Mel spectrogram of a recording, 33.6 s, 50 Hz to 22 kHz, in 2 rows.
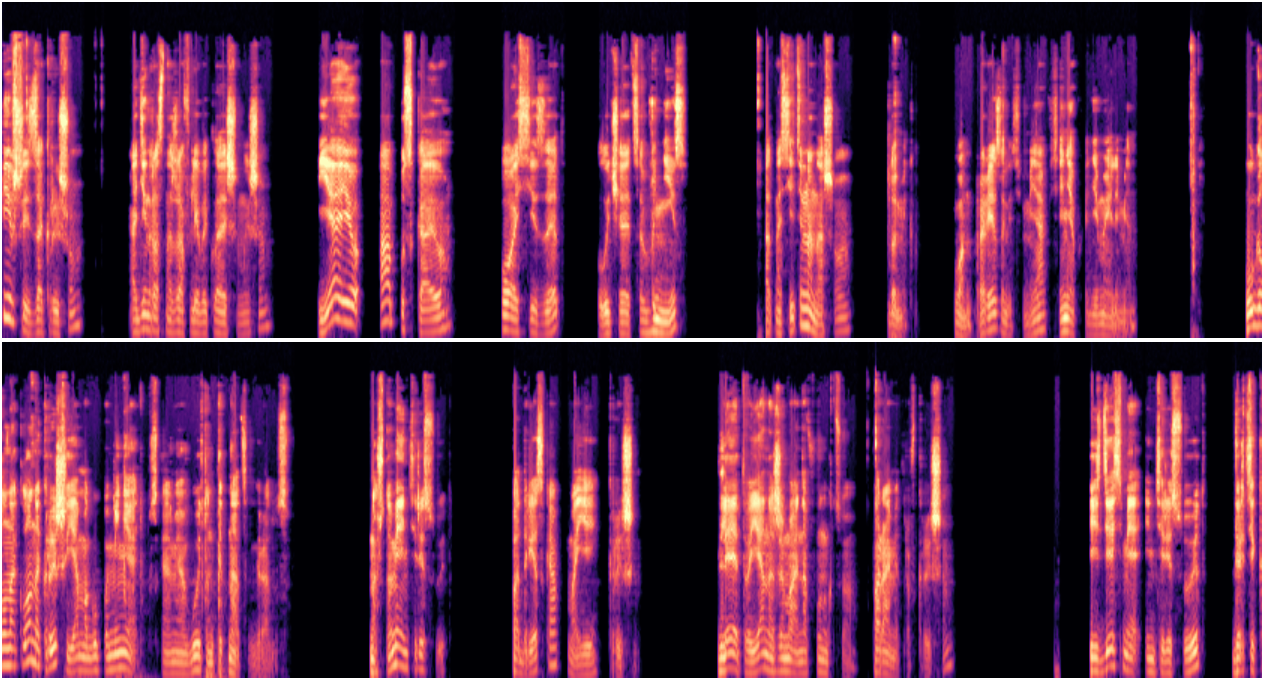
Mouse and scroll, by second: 0.1 click, 1.1 click, 9.8 click, 11.8-15.8 middle drag, 17.1 click, 28.2 click.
